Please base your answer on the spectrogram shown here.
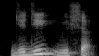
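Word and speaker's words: जिजीविषा: आए हैं जिजी विष जिजी विष जिजी विष ऐसे उच्चारण करिए जेष्ठ टा टा नहीं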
